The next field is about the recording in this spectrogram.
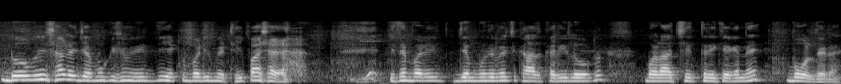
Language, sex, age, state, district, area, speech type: Dogri, male, 45-60, Jammu and Kashmir, Samba, rural, spontaneous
